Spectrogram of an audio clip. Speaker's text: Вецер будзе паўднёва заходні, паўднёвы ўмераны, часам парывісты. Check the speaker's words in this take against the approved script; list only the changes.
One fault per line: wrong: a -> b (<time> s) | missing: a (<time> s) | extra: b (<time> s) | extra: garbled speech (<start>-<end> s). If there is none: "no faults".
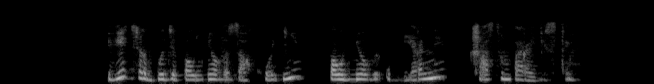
no faults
